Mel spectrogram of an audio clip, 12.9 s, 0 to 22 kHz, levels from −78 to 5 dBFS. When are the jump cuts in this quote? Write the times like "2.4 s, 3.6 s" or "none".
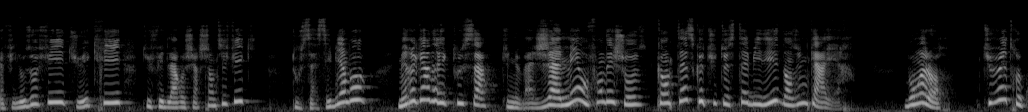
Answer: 8.1 s

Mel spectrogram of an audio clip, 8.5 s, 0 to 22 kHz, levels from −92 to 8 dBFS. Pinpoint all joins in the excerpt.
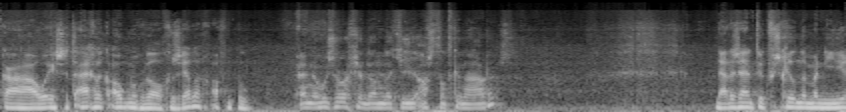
none

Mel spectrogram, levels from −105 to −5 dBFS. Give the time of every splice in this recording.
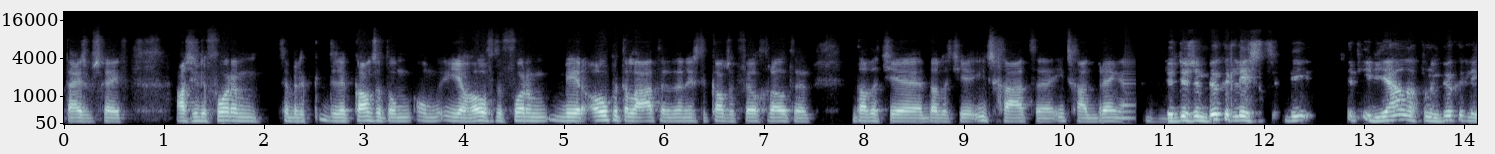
none

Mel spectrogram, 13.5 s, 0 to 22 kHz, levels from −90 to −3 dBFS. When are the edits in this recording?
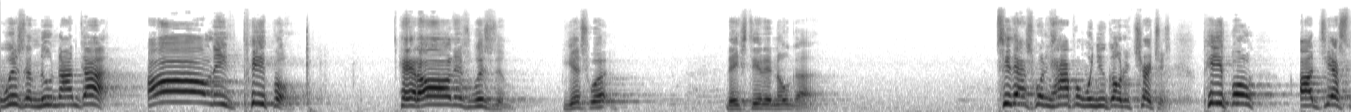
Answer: none

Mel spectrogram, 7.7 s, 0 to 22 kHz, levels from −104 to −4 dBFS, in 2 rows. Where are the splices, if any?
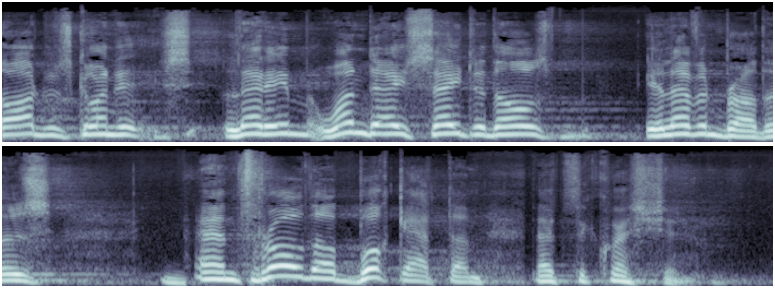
4.8 s, 6.5 s

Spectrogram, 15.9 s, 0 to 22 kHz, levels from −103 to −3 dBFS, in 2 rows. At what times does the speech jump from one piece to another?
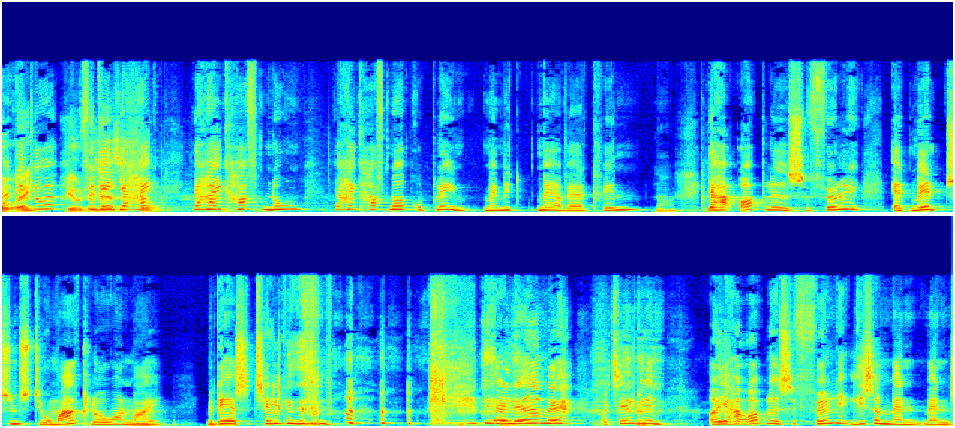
none

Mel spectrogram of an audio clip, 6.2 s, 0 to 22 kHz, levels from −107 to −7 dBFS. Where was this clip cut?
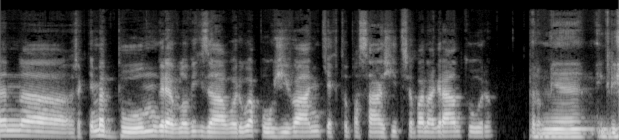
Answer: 5.3 s

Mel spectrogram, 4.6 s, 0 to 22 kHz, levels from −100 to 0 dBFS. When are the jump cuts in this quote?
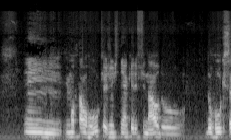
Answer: none

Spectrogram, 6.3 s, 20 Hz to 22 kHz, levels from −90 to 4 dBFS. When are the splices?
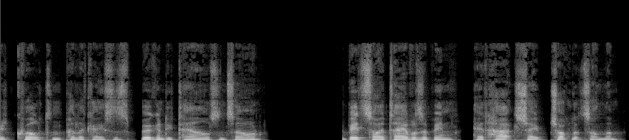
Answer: none

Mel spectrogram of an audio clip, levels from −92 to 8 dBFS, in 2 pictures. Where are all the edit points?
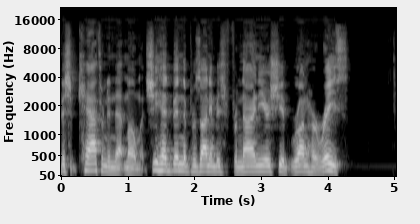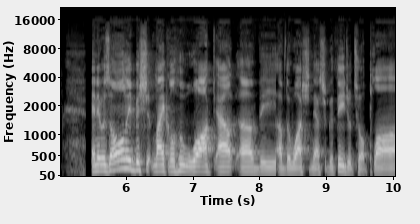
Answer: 5.4 s, 8.2 s

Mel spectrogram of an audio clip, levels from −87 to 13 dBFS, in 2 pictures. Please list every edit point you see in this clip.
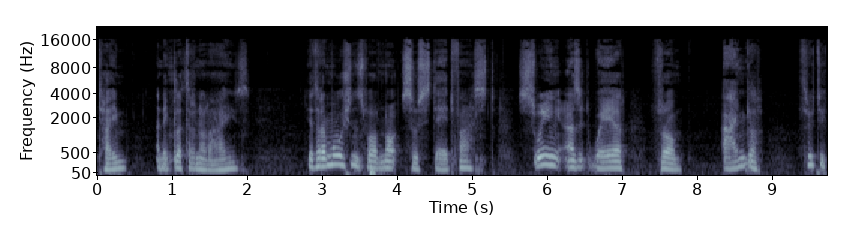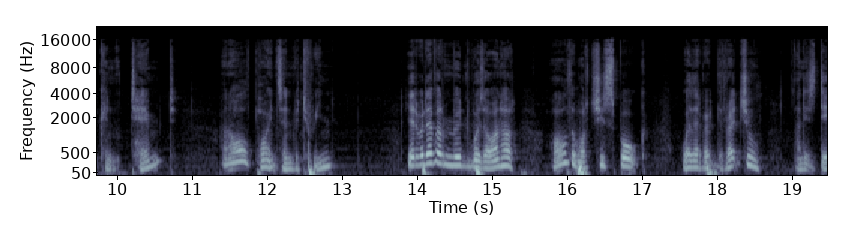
none

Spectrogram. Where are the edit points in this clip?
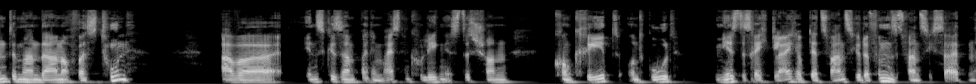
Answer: none

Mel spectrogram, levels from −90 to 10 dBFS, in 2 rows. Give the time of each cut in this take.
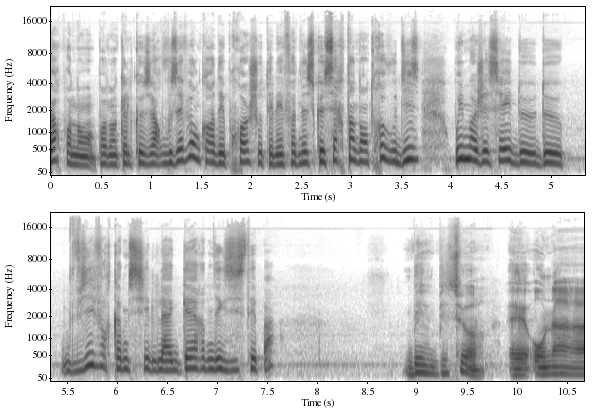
9.7 s

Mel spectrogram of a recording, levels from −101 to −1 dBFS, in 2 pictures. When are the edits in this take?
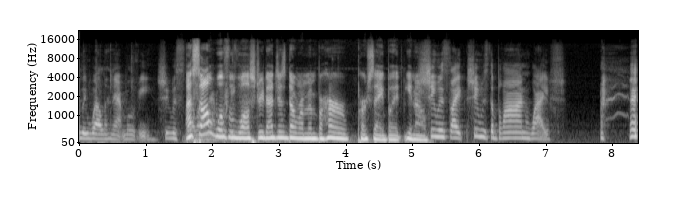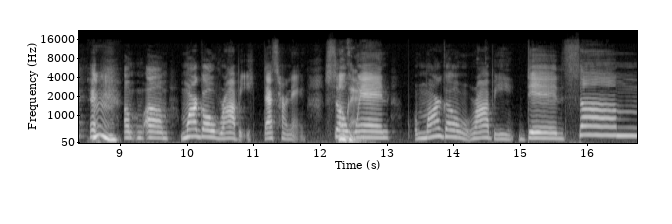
none

